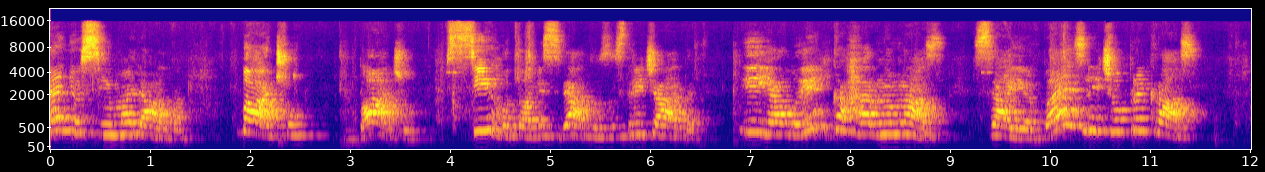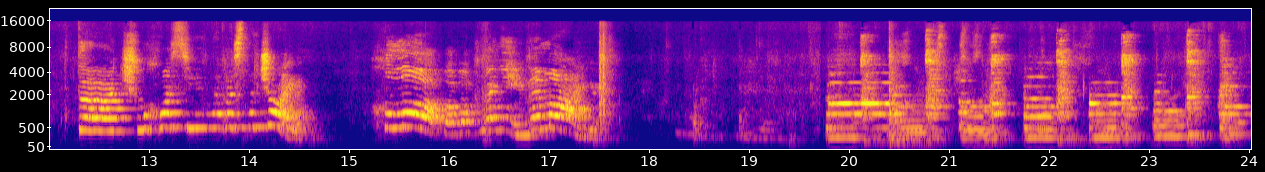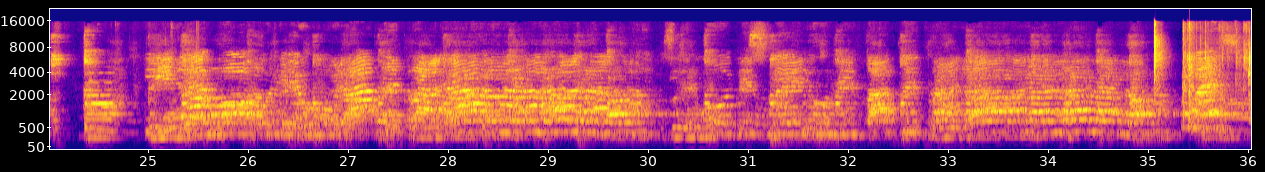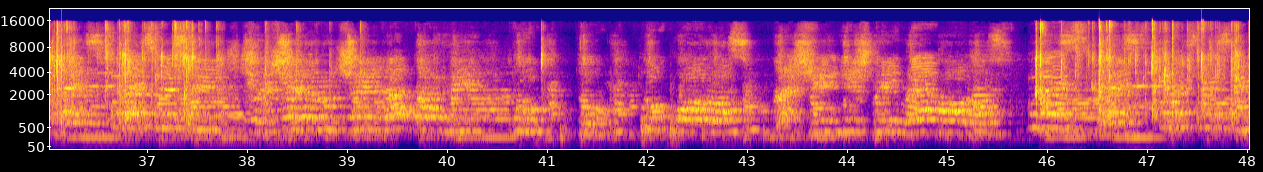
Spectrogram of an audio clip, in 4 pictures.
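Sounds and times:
keyboard music: 19.8s - 25.6s
children singing: 25.0s - 48.0s
hands clapping: 35.0s - 39.4s, 40.9s - 41.2s, 45.8s - 48.0s.

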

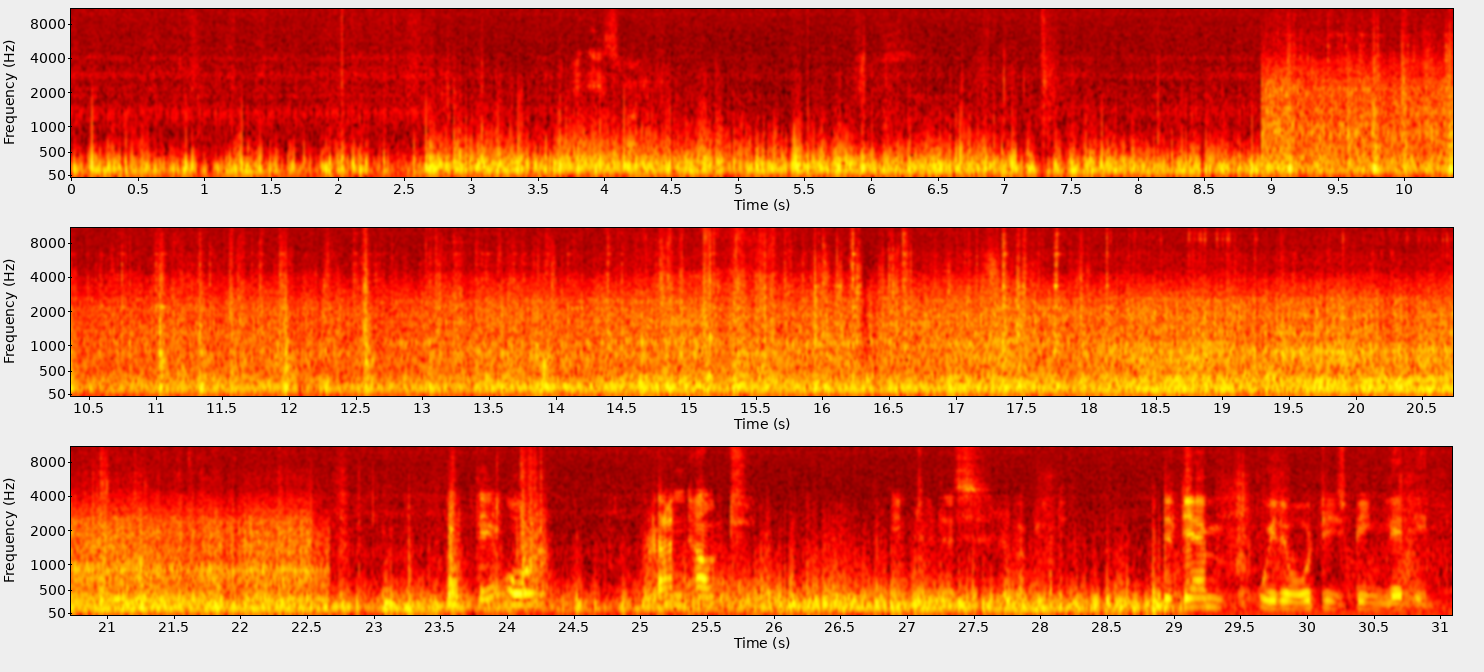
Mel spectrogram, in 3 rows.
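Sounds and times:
vehicle engine and road noise: 8.9s - 31.0s
clicks and rattles: 9.0s - 22.6s.

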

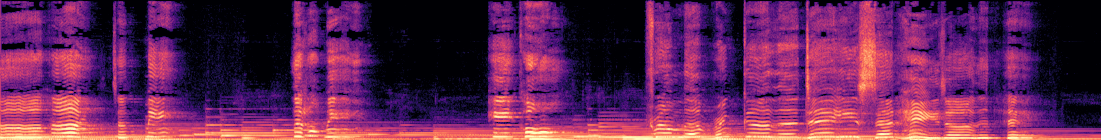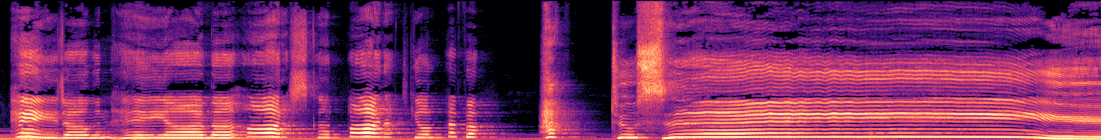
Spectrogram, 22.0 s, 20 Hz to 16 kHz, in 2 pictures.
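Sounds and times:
woman singing with vibrato: 16.4s - 22.0s.

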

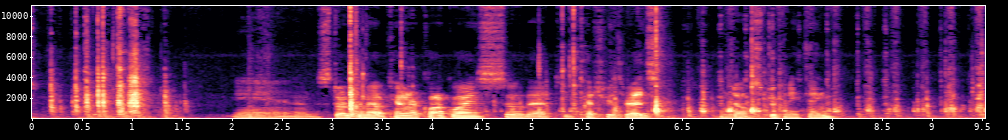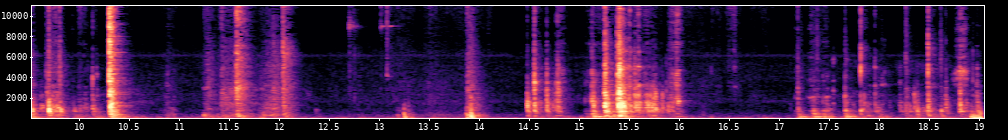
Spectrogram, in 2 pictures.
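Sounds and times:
screwdriver clicks and metallic taps: 5.0s - 7.5s.

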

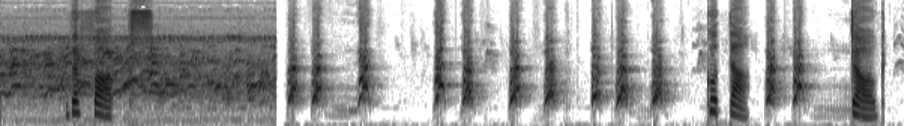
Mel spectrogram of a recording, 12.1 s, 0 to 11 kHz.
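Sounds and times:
dog barking: 3.3s - 5.1s, 5.8s - 9.1s, 10.2s - 11.2s.

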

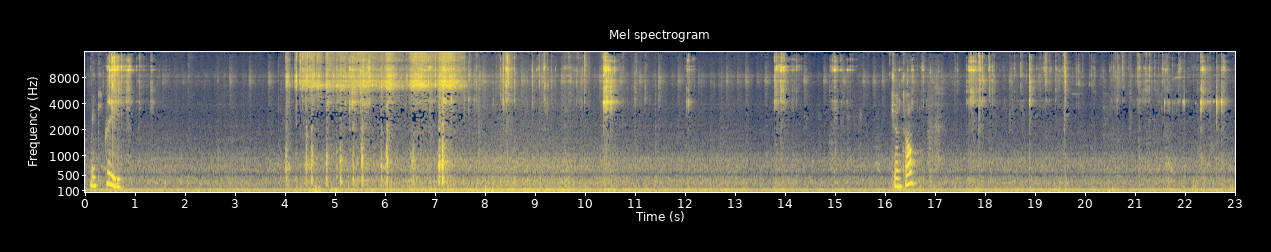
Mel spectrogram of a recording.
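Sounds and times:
plastic toy rattling: 4.0s - 11.2s, 17.6s - 22.9s.

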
